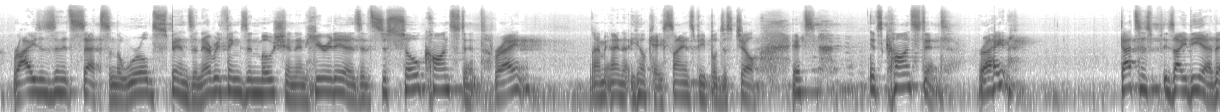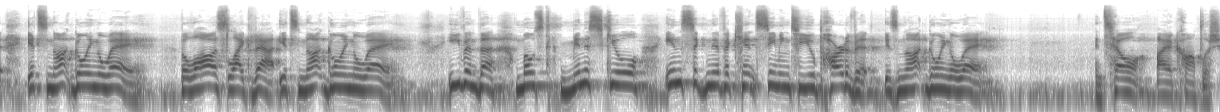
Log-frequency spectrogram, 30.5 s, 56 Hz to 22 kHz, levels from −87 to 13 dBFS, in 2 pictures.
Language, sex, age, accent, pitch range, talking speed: English, male, 30-49, American, 130-180 Hz, 140 wpm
